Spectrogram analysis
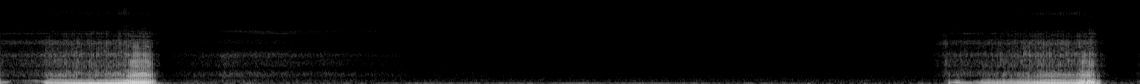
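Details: Two loud, low, rattling snores about eight seconds apart with quiet breathing between them; typical snoring.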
